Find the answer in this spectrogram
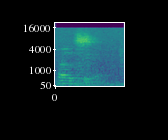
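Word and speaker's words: Akosua: I pronounce it Akosia.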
